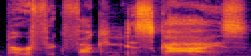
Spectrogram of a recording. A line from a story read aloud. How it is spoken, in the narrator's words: Martin whispered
